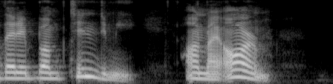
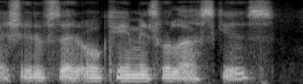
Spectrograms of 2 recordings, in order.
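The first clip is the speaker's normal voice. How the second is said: plain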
